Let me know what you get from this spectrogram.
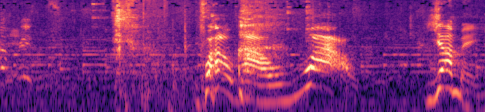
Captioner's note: gasps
